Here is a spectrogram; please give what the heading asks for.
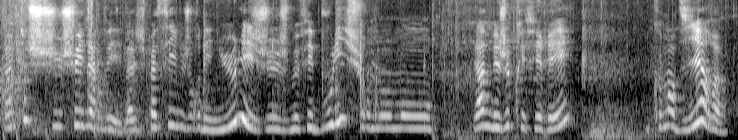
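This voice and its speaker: A woman's voice: high-pitched, a little fast, noisy background. A young woman streaming a shooter game, chatting to viewers, shrieking and swearing as she plays. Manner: excitable, shrieks and yelps during play, swears; reads chat and chats to viewers. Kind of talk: casual gaming livestream chat.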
